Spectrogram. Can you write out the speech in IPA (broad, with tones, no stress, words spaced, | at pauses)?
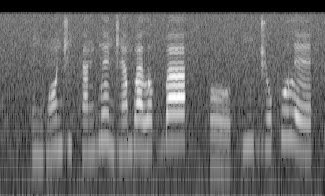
hĩ˨ɡ͡bɔ̃˨˦d͡ʒi˦˨kã˨˦ ɡ͡bɛ̃˦˨d͡ʒã˨˦ba˧ lɔ˧ɡ͡ba˦ | o˨ | i˧d͡ʒo˧fo˦ lɛ˧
